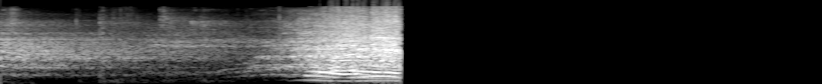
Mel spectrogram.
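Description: A loud, excited shout in a sports hall as a goal is scored, loudest about a second and a half in, after a fading echo. At two seconds the sound cuts off abruptly into complete silence.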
